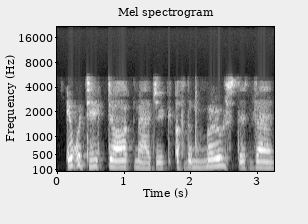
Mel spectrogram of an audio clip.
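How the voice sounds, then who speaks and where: At a fairly slow pace, a put-on character voice speaks in a middle pitch. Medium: read story. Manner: calm, soft-spoken.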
